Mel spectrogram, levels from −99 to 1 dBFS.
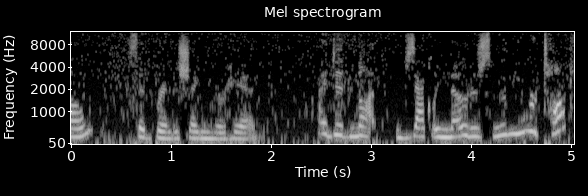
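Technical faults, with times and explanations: Throughout, overdone noise removal. The background drops and breaks up, with small twinkling specks where noise used to be. Noise reduction set too strong cuts individual frequency bands whenever they sit near the noise estimate. Quiet parts of the speech vanish too.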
